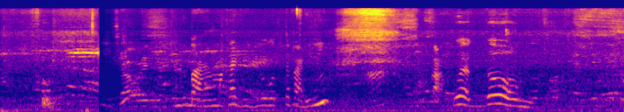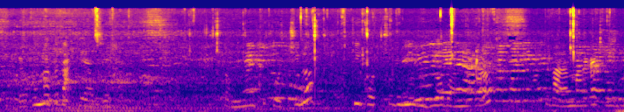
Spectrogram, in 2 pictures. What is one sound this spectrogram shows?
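A young woman speaks to the listener up close, in a lively, chatty way.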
